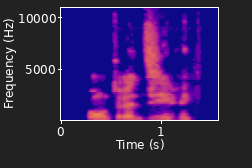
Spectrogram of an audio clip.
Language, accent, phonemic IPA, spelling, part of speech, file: French, Canada, /kɔ̃.tʁə.di.ʁe/, contredirez, verb, LL-Q150 (fra)-contredirez.wav
- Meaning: second-person plural future of contredire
